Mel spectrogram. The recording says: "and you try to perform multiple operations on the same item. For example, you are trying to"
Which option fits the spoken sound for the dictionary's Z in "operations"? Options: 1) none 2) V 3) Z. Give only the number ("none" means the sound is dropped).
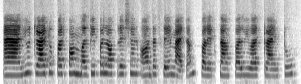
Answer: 1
